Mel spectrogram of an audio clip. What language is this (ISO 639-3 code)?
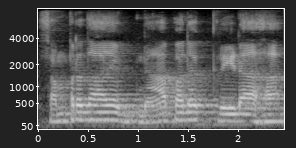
san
